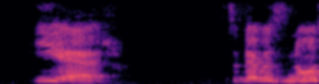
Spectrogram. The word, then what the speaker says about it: hier: The letter is a consonant and it does not make any sound. Therefore, words that start with letter H, such as honor, hiver, hiver means winter, and hier, hier means yesterday, are pronounced without the sound H.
